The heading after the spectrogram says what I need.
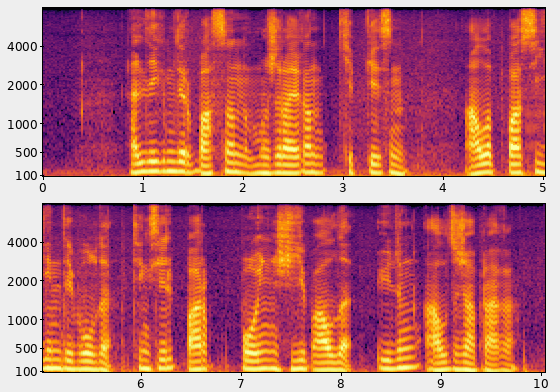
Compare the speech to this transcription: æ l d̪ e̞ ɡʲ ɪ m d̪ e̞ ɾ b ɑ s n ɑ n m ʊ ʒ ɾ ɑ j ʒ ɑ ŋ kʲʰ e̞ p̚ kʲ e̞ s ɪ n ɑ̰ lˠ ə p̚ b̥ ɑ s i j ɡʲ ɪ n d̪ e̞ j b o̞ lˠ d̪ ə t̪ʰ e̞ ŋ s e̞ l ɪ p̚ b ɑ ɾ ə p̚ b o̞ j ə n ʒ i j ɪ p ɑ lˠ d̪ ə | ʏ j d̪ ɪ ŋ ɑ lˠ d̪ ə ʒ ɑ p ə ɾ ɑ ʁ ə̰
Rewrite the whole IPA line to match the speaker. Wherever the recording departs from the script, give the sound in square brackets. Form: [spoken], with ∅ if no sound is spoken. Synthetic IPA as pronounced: æ l d̪ e̞ ɡʲ ɪ m d̪ e̞ ɾ b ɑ s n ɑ n m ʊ ʒ ɾ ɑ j [ʁ] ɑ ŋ kʲʰ e̞ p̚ kʲ e̞ s ɪ n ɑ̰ lˠ ə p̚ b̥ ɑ s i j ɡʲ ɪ n d̪ e̞ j b o̞ lˠ d̪ ə t̪ʰ e̞ ŋ s e̞ l ɪ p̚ b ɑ ɾ ə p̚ b o̞ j ə n ʒ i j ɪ p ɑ lˠ d̪ ə | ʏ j d̪ ɪ ŋ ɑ lˠ d̪ ə ʒ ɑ p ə ɾ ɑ ʁ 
